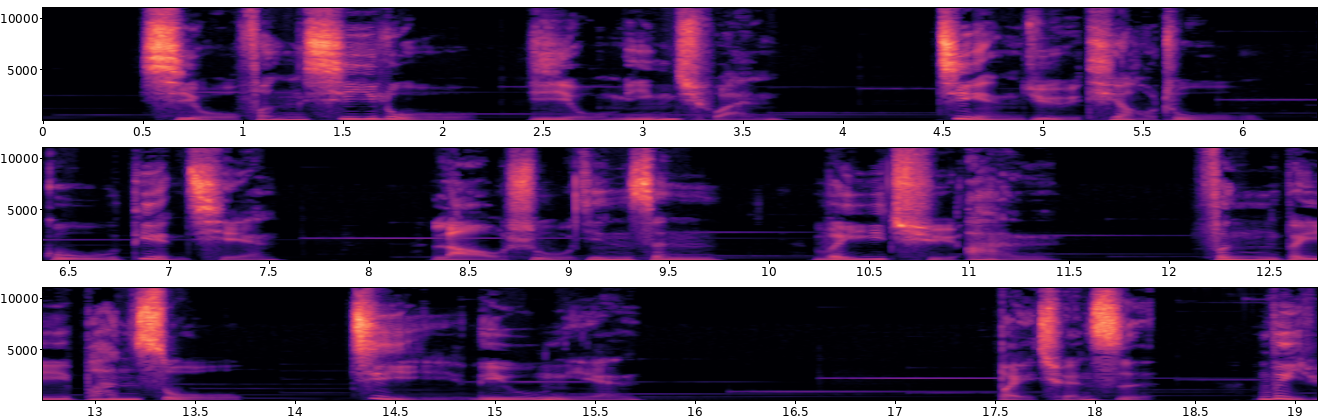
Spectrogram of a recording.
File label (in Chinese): 男 纪录片; 北泉寺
